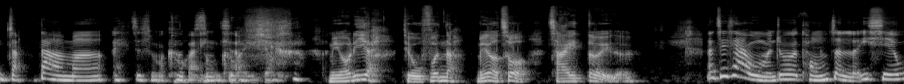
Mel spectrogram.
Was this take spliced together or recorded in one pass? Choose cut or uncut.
cut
